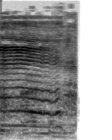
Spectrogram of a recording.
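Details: Newborn girl, recorded by her mother, gives an infant pain cry.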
